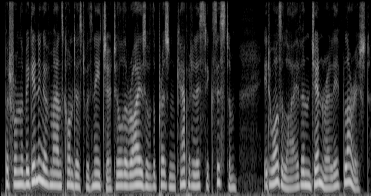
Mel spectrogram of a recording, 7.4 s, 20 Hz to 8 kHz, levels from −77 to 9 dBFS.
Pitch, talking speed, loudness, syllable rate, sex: 180 Hz, 185 wpm, -17 LUFS, 6.1 syllables/s, female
